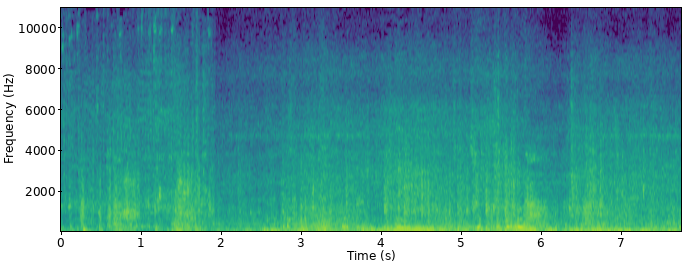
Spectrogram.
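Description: Mountain bike riding fast down a dirt singletrack: wind buffeting the bike-mounted camera's microphone over the rumble of the tyres on the dirt, getting louder about three seconds in as speed picks up.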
